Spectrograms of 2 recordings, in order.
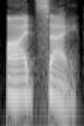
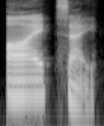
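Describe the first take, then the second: First: A brief muted D stop comes before 'say'. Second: No D stop comes before 'say'. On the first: The speaker calls it right. "it's really important that we have that muting in there" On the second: The speaker calls it wrong. "it's going to sound like you're just saying"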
